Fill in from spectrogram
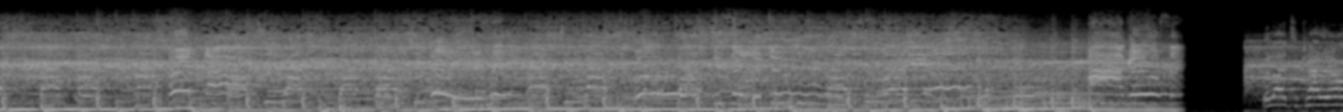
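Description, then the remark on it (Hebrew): A live band plays loudly with steady bass and drums in a concert at the Hollywood Bowl while the audience screams continuously and shrilly throughout, nearly drowning the music, before a brief silence near the end; from a live concert album. “הכל פה עם, עם צווחות לכל האורך.”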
